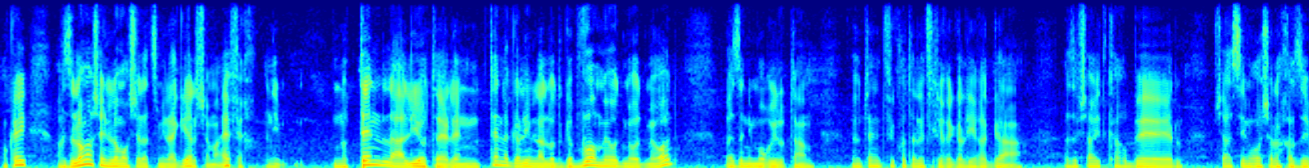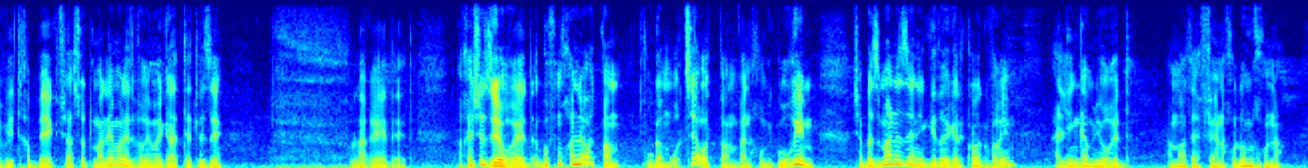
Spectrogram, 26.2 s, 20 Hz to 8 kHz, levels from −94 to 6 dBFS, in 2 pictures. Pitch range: 115-145 Hz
